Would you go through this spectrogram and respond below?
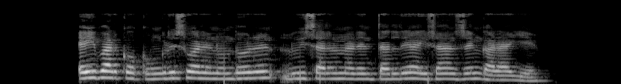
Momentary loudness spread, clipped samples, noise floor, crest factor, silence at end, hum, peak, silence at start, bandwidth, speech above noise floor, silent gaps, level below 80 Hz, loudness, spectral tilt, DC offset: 9 LU; under 0.1%; -80 dBFS; 18 dB; 0.75 s; none; -4 dBFS; 0.8 s; 11.5 kHz; 58 dB; none; -64 dBFS; -22 LUFS; -3.5 dB/octave; under 0.1%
